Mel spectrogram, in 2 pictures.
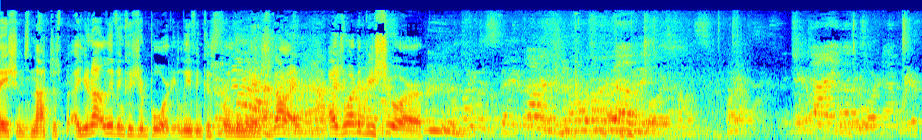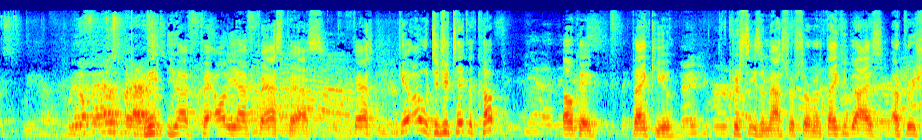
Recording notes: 7th Anniversary Celebration LIve Recording. A live recording taken during last week's event.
